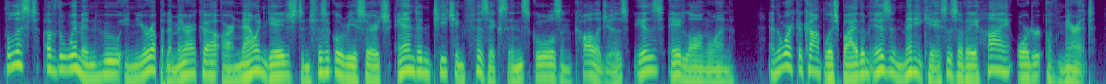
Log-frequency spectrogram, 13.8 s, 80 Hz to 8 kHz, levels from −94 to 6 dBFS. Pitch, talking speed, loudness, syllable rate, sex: 125 Hz, 190 wpm, -17 LUFS, 5.3 syllables/s, male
